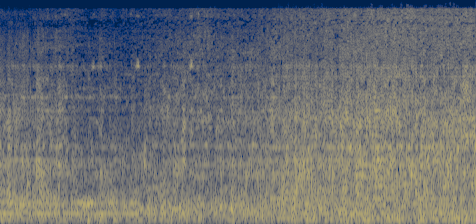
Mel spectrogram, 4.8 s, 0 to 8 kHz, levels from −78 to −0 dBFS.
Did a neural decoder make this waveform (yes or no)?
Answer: yes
